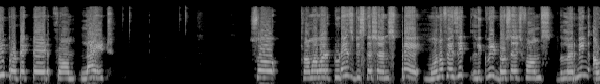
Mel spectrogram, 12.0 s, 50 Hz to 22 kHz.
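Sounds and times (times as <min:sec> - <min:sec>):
computer mouse clicks: 0:02.3 - 0:04.0.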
